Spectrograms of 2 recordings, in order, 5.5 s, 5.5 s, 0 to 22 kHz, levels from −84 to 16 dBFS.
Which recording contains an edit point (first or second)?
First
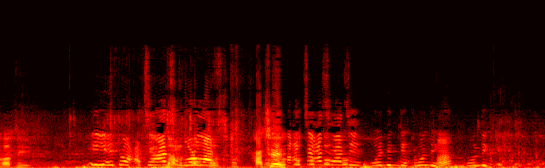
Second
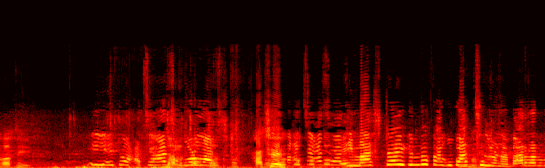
second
